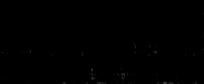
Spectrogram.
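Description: Near silence, with a faint, soft trickle and a few tiny drips of spring water welling up out of a hole in boggy ground.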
